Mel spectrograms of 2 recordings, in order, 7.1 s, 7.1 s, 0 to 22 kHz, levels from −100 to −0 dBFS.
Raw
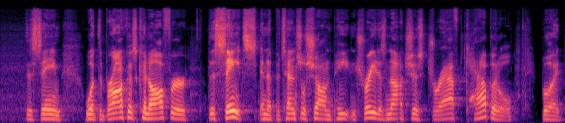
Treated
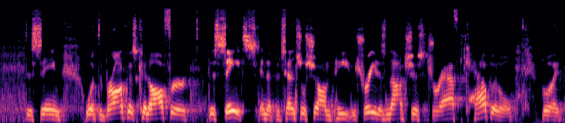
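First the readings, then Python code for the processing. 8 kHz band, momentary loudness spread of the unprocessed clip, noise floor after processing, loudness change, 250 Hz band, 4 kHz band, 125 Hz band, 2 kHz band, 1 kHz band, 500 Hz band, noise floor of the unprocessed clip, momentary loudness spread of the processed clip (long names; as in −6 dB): +4.0 dB, 11 LU, −55 dBFS, +4.5 dB, +4.0 dB, +3.5 dB, −5.5 dB, +1.0 dB, +4.5 dB, +6.5 dB, −59 dBFS, 11 LU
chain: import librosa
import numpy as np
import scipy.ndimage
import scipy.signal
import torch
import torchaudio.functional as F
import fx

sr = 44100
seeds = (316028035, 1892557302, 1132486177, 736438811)

y = fx.envelope_sharpen(x, sr, power=3.0)
y = fx.peak_eq(y, sr, hz=1400.0, db=-11.5, octaves=0.22)
y = y * 10.0 ** (5.5 / 20.0)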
